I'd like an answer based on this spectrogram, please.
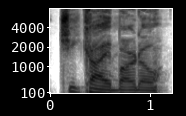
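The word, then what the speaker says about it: འཆི་ཁའི་བར་དོ: Text: Hichai Kahi bardo, pronounced Chikai bardo, intermediate state or state of uncertainty of the dying moment or moment of death.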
